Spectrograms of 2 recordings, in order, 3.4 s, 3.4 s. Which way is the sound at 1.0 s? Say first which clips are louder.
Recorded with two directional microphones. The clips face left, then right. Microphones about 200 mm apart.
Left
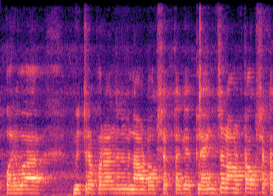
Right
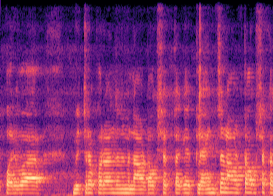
Right 3 dB; 45° right (ahead or behind).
